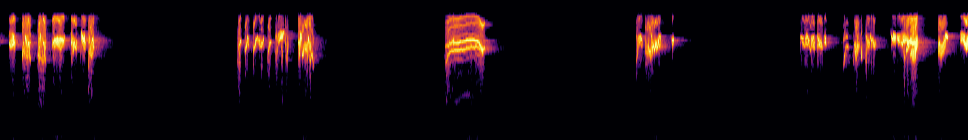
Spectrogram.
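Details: European serin (organeli) song meant for teaching young birds: high sizzling trill phrases roughly every two seconds, one clearer rising-falling whistled note in the middle, with clean silence between phrases.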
